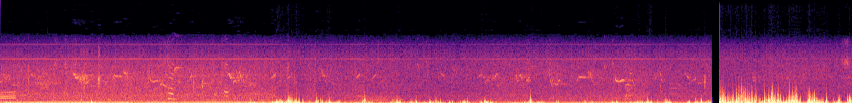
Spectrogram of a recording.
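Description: Hoofbeats of a horse trotting on a lunge line over soft sand arena footing: repeated muffled low thuds that begin about four seconds in, with small birds chirping and a steady low hum before the hoofbeats start. The sound cuts out for a moment near the end.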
